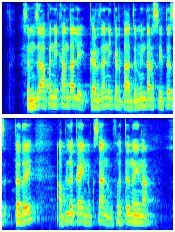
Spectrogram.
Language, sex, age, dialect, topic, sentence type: Marathi, male, 18-24, Northern Konkan, banking, statement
